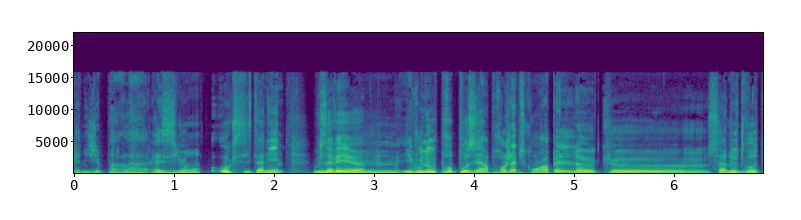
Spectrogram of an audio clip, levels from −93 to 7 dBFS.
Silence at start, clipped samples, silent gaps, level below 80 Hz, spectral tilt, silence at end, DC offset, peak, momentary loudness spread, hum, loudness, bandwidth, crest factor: 0 s; under 0.1%; none; -34 dBFS; -7 dB/octave; 0.05 s; under 0.1%; 0 dBFS; 10 LU; none; -15 LUFS; 16 kHz; 14 dB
